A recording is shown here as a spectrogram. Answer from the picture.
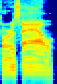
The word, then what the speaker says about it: Barzal: They don't like how I say all. Like I've got two L's on you. It's Matt Barzal.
